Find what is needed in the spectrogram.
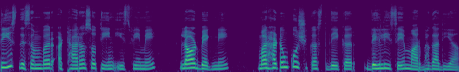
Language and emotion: Urdu, neutral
